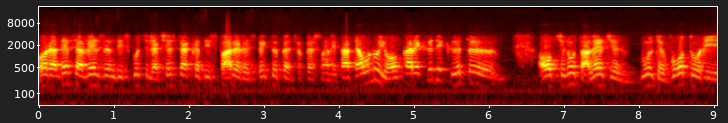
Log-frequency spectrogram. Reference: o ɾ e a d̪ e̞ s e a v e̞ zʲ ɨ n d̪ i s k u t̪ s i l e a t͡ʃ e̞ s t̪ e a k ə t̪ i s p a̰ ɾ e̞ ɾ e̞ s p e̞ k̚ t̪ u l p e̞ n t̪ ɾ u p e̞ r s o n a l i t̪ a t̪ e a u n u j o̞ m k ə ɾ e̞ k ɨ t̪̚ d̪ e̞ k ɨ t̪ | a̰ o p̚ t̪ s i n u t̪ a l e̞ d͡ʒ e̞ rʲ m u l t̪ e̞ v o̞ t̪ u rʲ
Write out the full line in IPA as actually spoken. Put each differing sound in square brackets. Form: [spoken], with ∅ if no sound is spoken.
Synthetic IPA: o ɾ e a d̪ e̞ s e a v e̞ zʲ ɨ n d̪ i s k u t̪ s i l e a t͡ʃ e̞ s t̪ e a k ə [d̪] i s p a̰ ɾ e̞ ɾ e̞ s p e̞ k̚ t̪ u l p e̞ n t̪ ɾ u p e̞ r s o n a l i t̪ a t̪ e a u n u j o̞ m k [a] ɾ e̞ k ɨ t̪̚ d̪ e̞ k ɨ t̪ | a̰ o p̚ t̪ s i n u t̪ a l e̞ d͡ʒ e̞ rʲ m u l t̪ e̞ v o̞ t̪ u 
